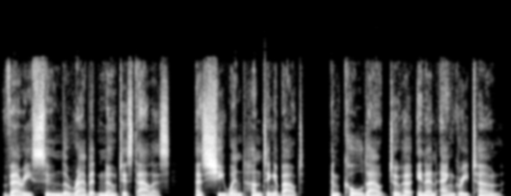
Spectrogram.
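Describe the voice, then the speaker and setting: A woman's voice: a bass voice, measured pace, darkish tone, clear, resonant tone, no echo, clean studio sound. A woman narrating a classic storybook in a dramatized audiobook reading.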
